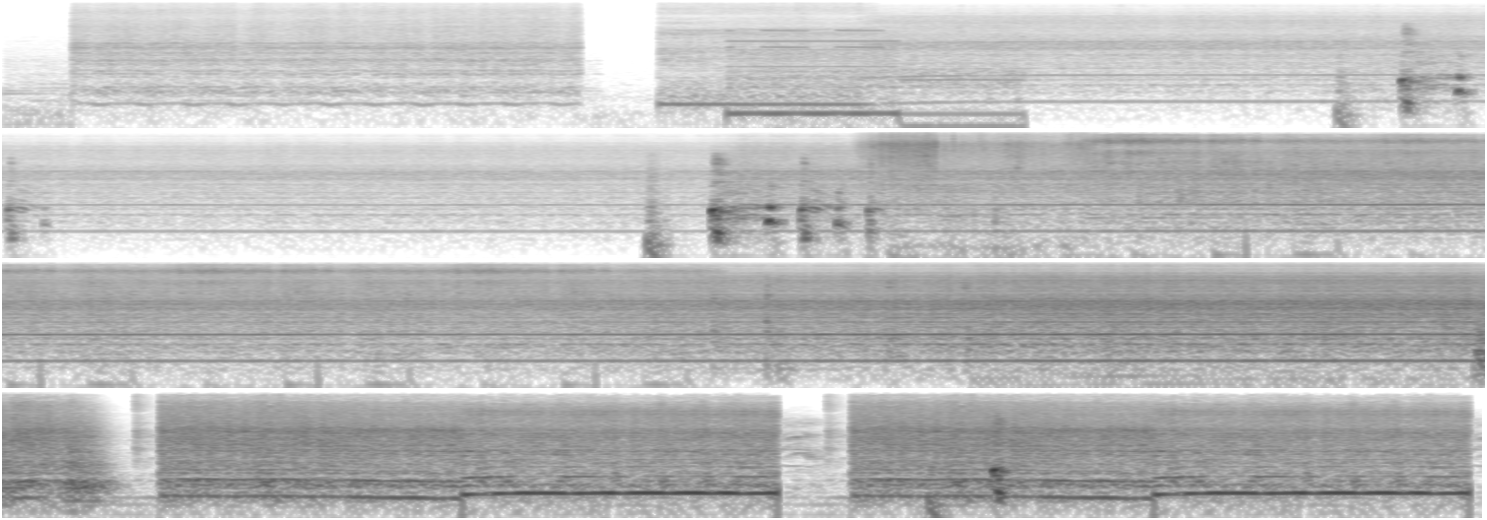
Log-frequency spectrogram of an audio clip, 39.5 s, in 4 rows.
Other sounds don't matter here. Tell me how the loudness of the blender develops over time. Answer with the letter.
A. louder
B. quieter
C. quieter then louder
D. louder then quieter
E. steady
A.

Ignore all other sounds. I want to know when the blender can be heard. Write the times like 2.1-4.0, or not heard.
0.0-39.4.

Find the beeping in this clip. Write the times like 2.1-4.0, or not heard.
4.8-6.8.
